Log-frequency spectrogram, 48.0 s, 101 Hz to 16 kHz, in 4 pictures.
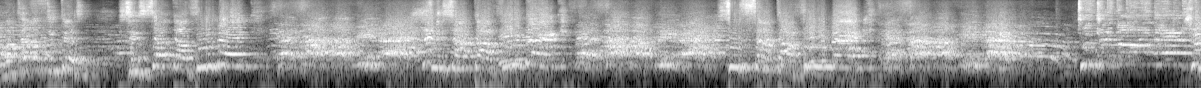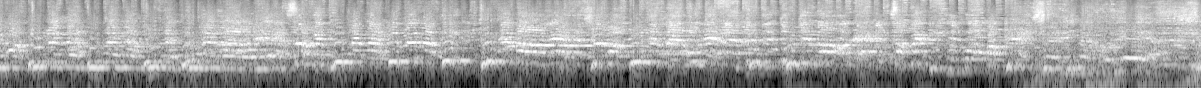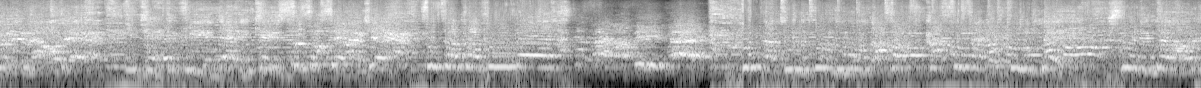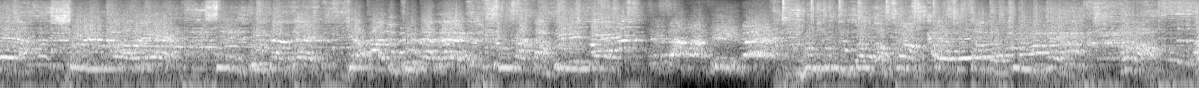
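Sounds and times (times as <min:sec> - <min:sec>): crowd shouting: 0:02.6 - 0:48.0
man shouting into a microphone: 0:04.1 - 0:05.8, 0:07.2 - 0:08.8, 0:10.8 - 0:29.8, 0:31.2 - 0:42.4, 0:43.8 - 0:48.0
music beat: 0:11.8 - 0:29.8, 0:31.1 - 0:42.6, 0:43.7 - 0:48.0.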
